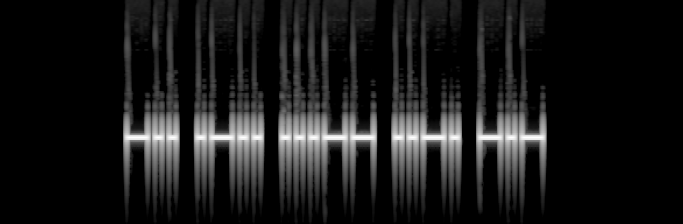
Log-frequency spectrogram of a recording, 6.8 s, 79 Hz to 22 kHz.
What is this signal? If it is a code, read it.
Morse code, heard as a keyed tone, about 17 wpm, 700 Hz. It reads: DL3FK
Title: DXCC-100 Call Signs - 5 Characters - 17wpm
